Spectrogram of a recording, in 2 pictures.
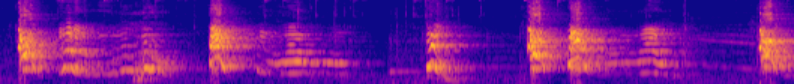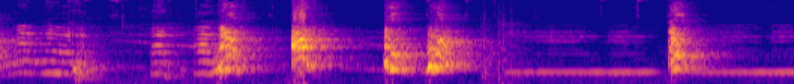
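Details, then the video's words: Scamp, a pet Cairn Terrier, raging at a baby toy car; loud, ringing barks in irregular bursts, some with whining tonal tails, and a steady mechanical hum near the end. "Scamp Road Rage"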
